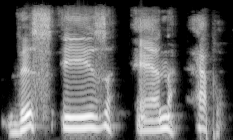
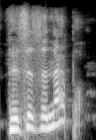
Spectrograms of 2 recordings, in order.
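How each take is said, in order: First: "This is an apple" slowly, word by word; unconnected words. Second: "This is an apple" run together smoothly; connected words. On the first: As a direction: separate each word in "This is an apple". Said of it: "Words connections almost never exist". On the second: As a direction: link every word in "This is an apple". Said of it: "going all the way connected". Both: Shown as a demonstration.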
